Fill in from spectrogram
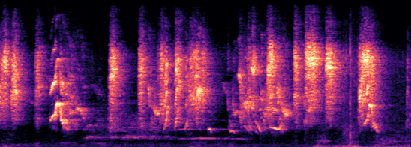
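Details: Continuous chattering from a caged cockatiel: rapid, scratchy high notes with short whistled slides, running almost without a break.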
